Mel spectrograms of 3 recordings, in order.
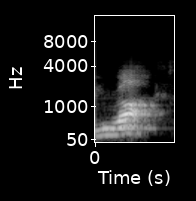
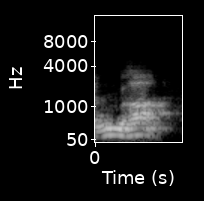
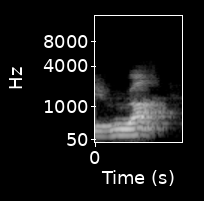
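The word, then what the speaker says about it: רוח: That'd be ruach, Mm-hmm. okay? Not ruha, Right. be ruach, which we know means spirit, breath, spirit, divine wind, okay?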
